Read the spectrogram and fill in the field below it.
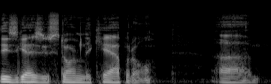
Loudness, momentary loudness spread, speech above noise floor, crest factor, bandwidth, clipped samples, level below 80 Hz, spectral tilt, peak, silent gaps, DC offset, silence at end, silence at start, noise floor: -29 LUFS; 12 LU; 31 dB; 20 dB; 12.5 kHz; under 0.1%; -52 dBFS; -5 dB/octave; -10 dBFS; none; under 0.1%; 0.15 s; 0 s; -59 dBFS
